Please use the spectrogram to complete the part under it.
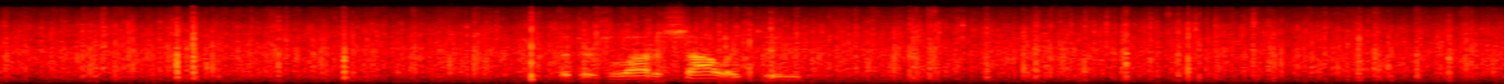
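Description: Steady rain patters on a wooded forest floor on a rainy winter day, a soft, even hiss with scattered drops, as someone talks briefly in the middle.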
